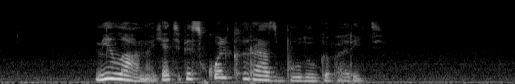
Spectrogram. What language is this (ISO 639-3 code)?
rus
